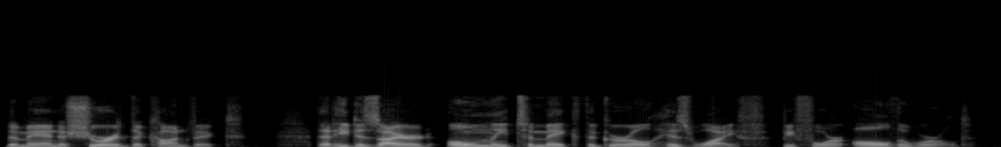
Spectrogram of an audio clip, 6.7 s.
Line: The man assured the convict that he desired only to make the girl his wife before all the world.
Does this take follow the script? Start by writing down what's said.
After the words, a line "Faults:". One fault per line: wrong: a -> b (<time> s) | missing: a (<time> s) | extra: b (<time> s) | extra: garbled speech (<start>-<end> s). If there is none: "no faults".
The man assured the convict that he desired only to make the girl his wife before all the world.
Faults:
no faults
